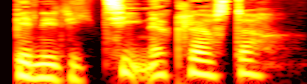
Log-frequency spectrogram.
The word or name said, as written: benediktinerkloster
